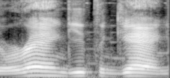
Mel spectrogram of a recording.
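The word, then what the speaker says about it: Orang-utan Gang: Orang Yutan Gang.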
